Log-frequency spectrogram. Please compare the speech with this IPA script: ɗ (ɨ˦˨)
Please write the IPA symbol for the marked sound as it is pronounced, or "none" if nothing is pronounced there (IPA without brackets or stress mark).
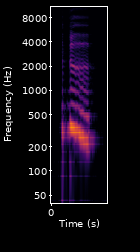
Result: ɨ˦˨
